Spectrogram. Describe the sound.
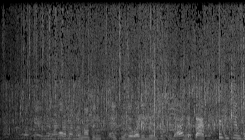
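Water pours steadily from a brand new standpipe sticking out of the ground into plastic containers in the province of KwaZulu-Natal, a continuous splashing trickle partly buried under the lively chatter of several women and young girls filling the containers.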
